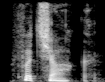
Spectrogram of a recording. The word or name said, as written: footshock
